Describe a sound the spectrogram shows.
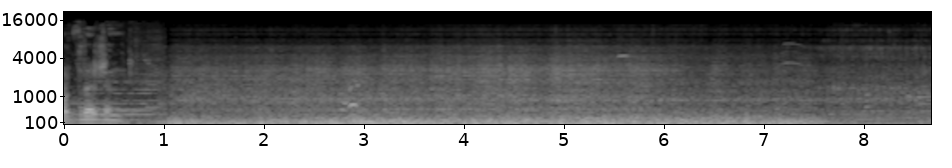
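Water splashes and rushes against a moving boat's hull.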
